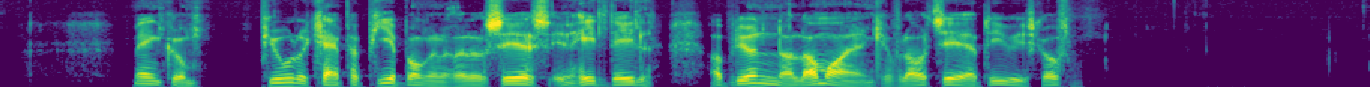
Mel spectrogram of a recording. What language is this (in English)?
Danish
